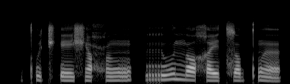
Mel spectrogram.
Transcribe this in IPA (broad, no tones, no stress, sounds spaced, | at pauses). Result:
kʷʼ ə t͡ʃʼ e ʃ ə̃ ħ ũ | r u n ɔ χ e t͡s ɔ kʷʼ ə̃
